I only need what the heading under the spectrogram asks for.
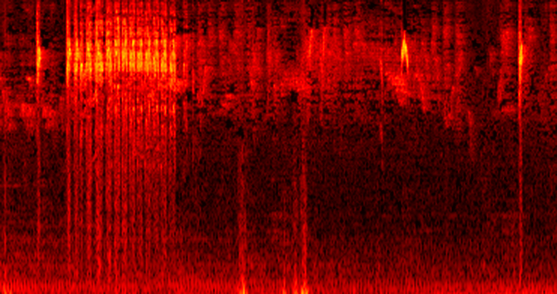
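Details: Male crested jay, known locally as sogon, in a training recording said to agitate rival birds: scattered high thin chirps, then a fast buzzy rattling burst of about one and a half seconds, followed by sparse sharp notes.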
